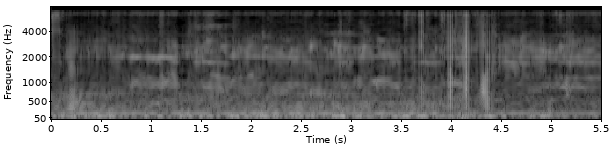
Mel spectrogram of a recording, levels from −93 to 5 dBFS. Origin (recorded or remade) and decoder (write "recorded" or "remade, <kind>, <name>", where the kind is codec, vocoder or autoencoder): remade, vocoder, BigVGAN v2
